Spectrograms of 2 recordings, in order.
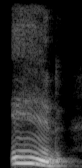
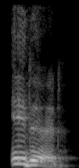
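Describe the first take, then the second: First: The word is said with one syllable. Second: The word is said with two syllables. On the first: "Simply say id" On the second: "There can be two syllables"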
